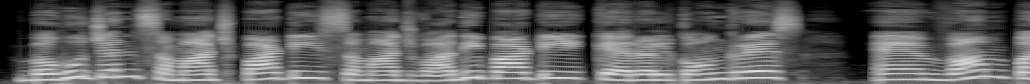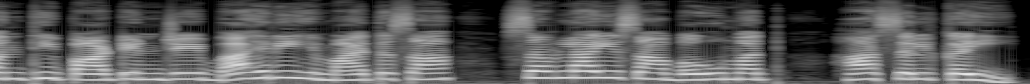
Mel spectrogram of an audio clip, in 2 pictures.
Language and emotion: Sindhi, neutral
